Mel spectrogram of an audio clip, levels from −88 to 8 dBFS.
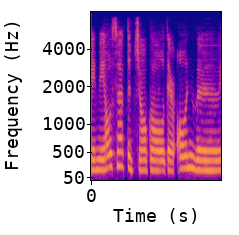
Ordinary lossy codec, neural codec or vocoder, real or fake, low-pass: MP3, 64 kbps; codec, 44.1 kHz, 2.6 kbps, DAC; fake; 7.2 kHz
